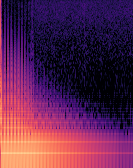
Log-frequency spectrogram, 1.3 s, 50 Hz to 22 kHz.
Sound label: Kick; Ableton Live 12 Lite; Core Library; Drums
